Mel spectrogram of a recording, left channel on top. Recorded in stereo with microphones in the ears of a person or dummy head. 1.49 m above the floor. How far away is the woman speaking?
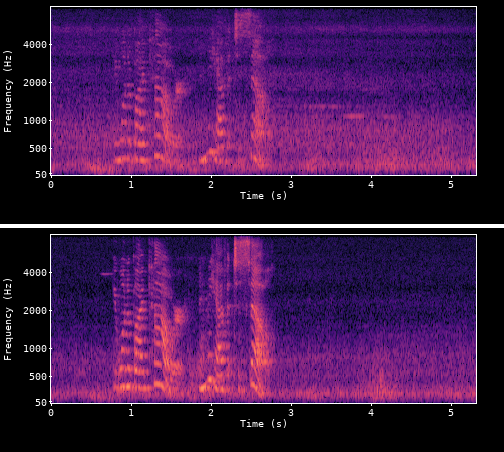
About 2.5 m.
